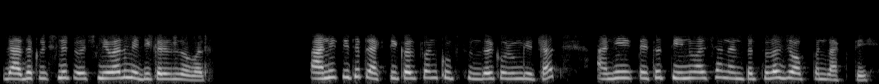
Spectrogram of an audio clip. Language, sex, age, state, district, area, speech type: Marathi, female, 18-30, Maharashtra, Akola, rural, conversation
